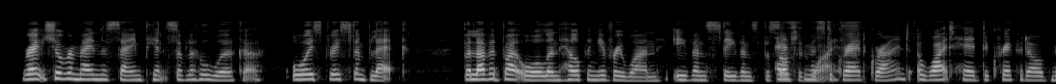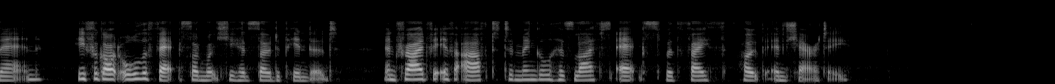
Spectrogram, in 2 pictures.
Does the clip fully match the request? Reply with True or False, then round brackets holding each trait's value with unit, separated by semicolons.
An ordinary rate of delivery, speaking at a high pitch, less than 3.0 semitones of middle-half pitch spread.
True (165 wpm; 210 Hz; 2.5 semitones)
